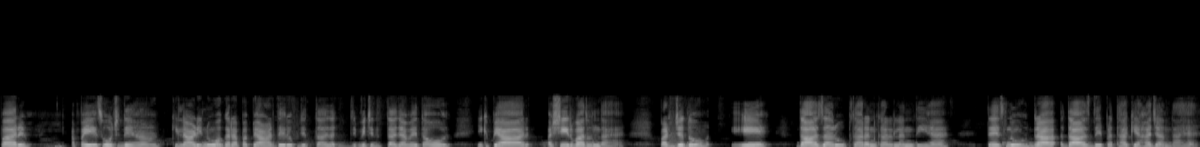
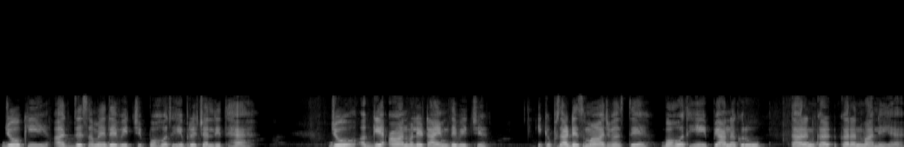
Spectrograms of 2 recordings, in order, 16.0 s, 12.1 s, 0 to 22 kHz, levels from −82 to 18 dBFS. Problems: none marked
